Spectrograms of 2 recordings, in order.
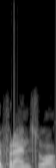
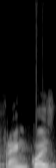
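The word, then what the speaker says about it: François: इसे फ्रांसुआ कहा जाता है. सो ये वर्ड फ्रैंकोइस दिखता है बट इसको फ्रांसुआ कहा जाता है.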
